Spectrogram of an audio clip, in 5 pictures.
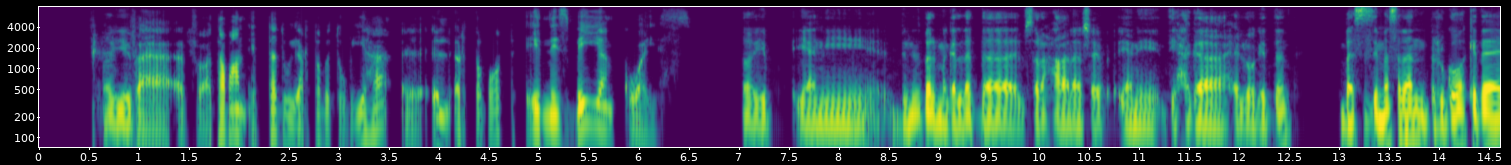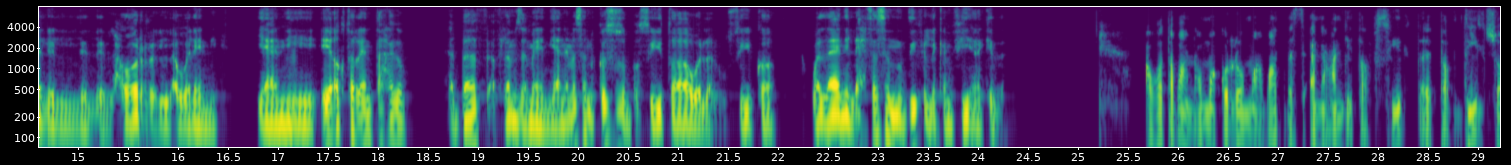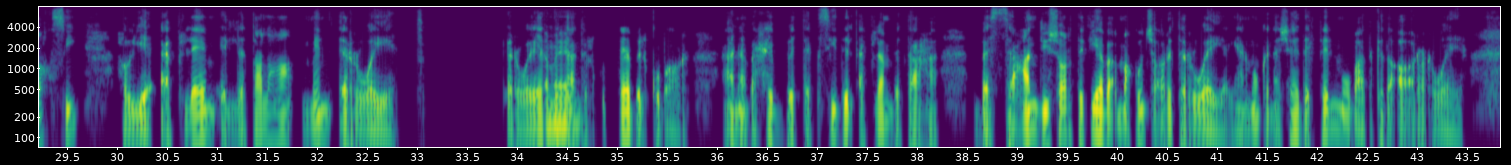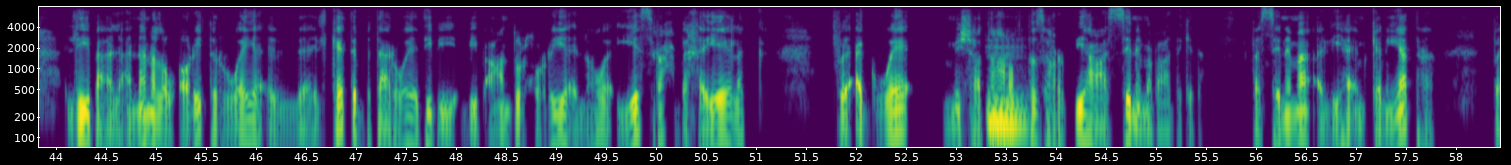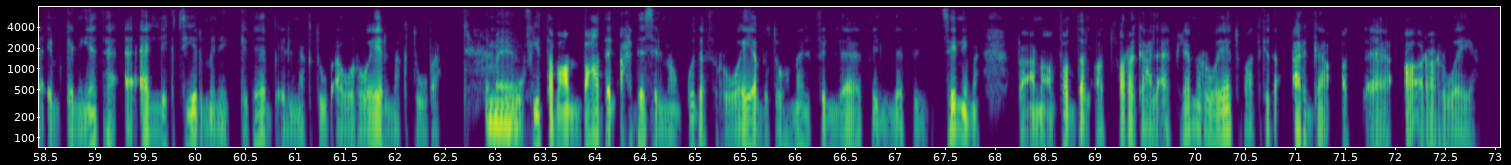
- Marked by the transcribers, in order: other background noise
- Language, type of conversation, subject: Arabic, podcast, ليه بنحب نعيد مشاهدة أفلام الطفولة؟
